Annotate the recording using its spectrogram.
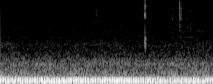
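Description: Steady low rumble of a car heard from inside the cabin, with a small click about one and a half seconds in.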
